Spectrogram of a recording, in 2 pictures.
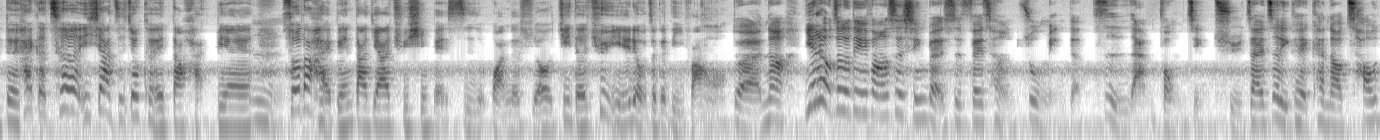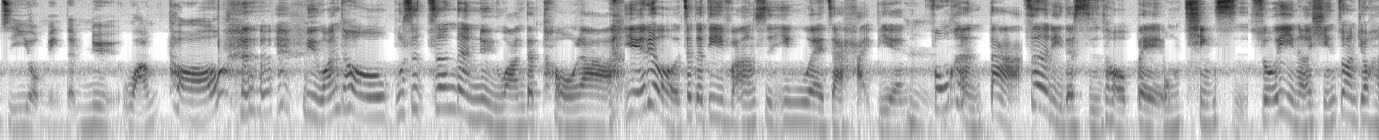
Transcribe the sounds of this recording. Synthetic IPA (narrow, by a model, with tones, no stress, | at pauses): t̪we˥˩a˥˧ɡə˨ʈ͡ʂʰɤ˥i˧˥ɕja˥˩d͡zɹ̩˨˩t͡ɕjo˥˩ʊkʰɤ˧˥i˨˩t̪ɑ˥˩ʊxa̰˨˩ɪpjɛ˥n̩˥˩ʂwɔ˥t̪ɑ˥˩ʊxa˨˩ɪpjɛ˥nt̪a˥˩t͡ɕja˦t͡ɕʰy˥˩ɕi˥npḛ˨˩ɪsɹ̩˥wa̰˧˥nd̪ə˨ʂɻ̩˧˥˦xo˥˧ʊt͡ɕi˥˩d̪ə˩˦t͡ɕʰy˥˩jɛ˧˥ljo˨˩ʊʈ͡ʂɤ˥˩ɡə˩t̪i˥˩fɑ̰˦ŋɔ̰˩˦t̪we˥˩ɪna˥˩jɛ˧˥ljo˨˩ʊʈ͡ʂɤ˥˩ɡə˩t̪i˥˩fɑ˨ŋʂɻ̩˥˧ɕi˥npe˨˩ɪʂɻ̩˥˩fe˥ɪʈ͡ʂʰɑ̰˧˥ŋʈ͡ʂu˥˩mḭ˧˥ŋd̪ə˨t͡sɹ̩˥˩ɻa̰˧˥nfo˥ŋt͡ɕḭ˥˧˩ŋt͡ɕʰy˥˩t͡sa˥˧ɪʈ͡ʂɤ˥˩li˨˩kʰɤ˧˥i˨˩kʰa˥˧nt̪ɑ˥˩ʊʈ͡ʂʰɑ˥ʊt͡ɕi˧˥jo˨˩ʊmḭ˧˥ŋd̪ə˧ny̰˨˩wɑ˧˥ŋt̪ʰo˧˦ʊ | ny˨˩wɑ˧˥ŋt̪ʰo˧˥ʊpu˧˦ʂɻ̩˥˩ʈ͡ʂə˦˥nd̪ə˨ny˨˩wɑ˧˥nd̪ə˧t̪ʰo˧˥ʊla˧jɛ˧˥ljo˨˩ʊʈ͡ʂɤ˥˩ɡə˩t̪i˥˩fɑ˨˩ŋʂɻ̩˥˩i˦nwe˥˧ɪt͡sa˥˩ɪxa̰˨˩ɪpjɛ˦nfo˥ŋxə˨˩nt̪a̰˥˩ʈ͡ʂɤ˥˩li˨˩d̪ə˦ʂɻ̩˧˥t̪ʰo˨˩ʊpe˥˩ɪ˥ŋt͡ɕʰi˥nsɹ̩˨˩swɔ˧˥i˨˩nə˦ɕi˧˥nt͡swa˥˧nt͡ɕjo˥˩ʊx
